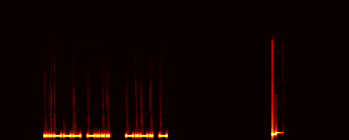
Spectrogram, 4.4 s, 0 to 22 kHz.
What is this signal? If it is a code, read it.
Morse code, heard as a keyed tone, about 38 wpm, 700 Hz. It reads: 2B CT
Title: Field Day Exchanges Encore - 40wpm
